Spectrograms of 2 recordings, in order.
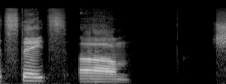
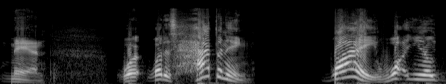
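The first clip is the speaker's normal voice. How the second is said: bewildered; 6 semitones higher than usual. Retold or imitated. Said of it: "I was like".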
